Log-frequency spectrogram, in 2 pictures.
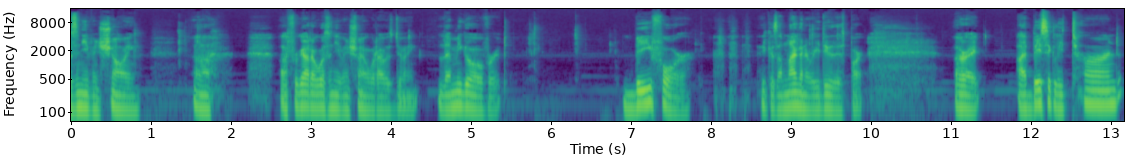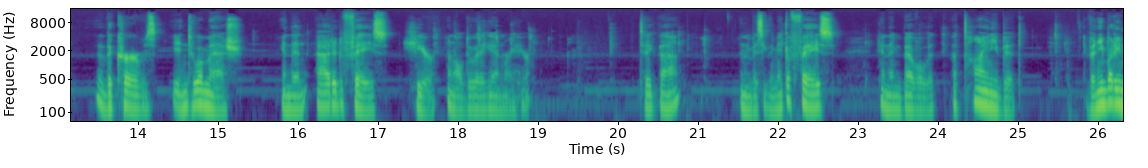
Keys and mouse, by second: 1.4 ctrl+alt+shift+5, 3.6 middle click, 4.8 middle click, 5.6 ctrl+middle click, 5.7 ctrl+middle click, 5.8 shift+middle click, 6.2 shift+middle click, 6.4 middle click, 6.9 ctrl+middle click, 7.5 right click, 8.0 ctrl+middle click, 8.8 ctrl+middle click, 9.2 shift+middle click, 9.5 shift+middle click, 10.4 Tab, 17.0 ctrl+middle click, 17.8 shift+middle click, 18.4 ctrl+middle click, 19.2 alt+right click, 20.4 alt+right click, 20.8 ctrl+middle click, 21.9 f, 23.1 ctrl+b, 25.7 ctrl+middle click.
